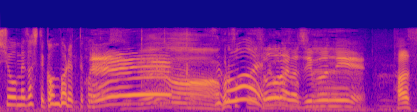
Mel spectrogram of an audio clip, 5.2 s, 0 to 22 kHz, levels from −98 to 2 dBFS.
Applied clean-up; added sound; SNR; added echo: none; none; none; none.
